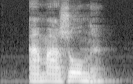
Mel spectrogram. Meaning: female horse rider, female equestrian
- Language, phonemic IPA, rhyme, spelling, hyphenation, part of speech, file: Dutch, /ˌaː.maːˈzɔː.nə/, -ɔːnə, amazone, ama‧zo‧ne, noun, Nl-amazone.ogg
